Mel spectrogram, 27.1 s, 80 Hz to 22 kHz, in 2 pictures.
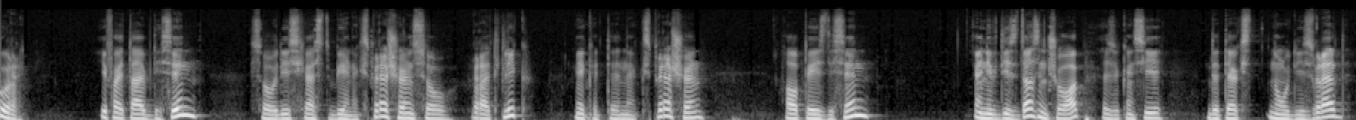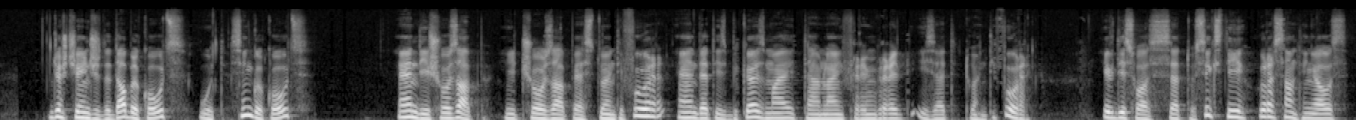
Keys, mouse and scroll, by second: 7.8 ctrl+v.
